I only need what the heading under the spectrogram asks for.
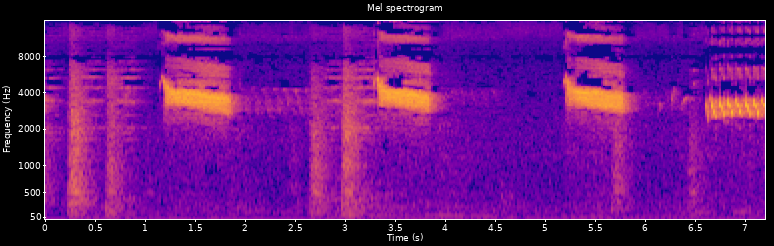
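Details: Three separate wheezy, slightly descending buzzes from a European greenfinch, each preceded by dull knocks or taps, and a quick trill breaking in at the very end.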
